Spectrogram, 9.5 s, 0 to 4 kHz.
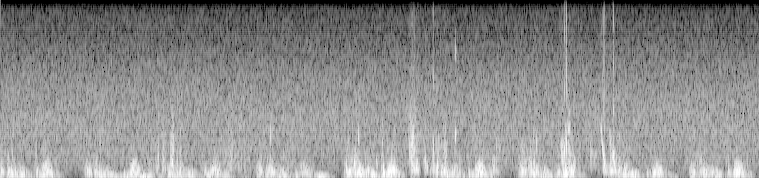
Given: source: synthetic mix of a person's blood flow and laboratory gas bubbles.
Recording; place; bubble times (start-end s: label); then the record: Doppler ultrasound of blood flow; precordium
5.08-5.61 s: bubbles
5.66-5.74 s: bubbles
6.13-6.27 s: bubbles
6.46-6.75 s: bubbles
6.99-7.21 s: bubbles
7.36-7.75 s: bubbles
7.78-7.88 s: bubbles
From the record:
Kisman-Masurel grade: 223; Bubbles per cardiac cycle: several, 3 to 8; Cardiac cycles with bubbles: 10 to 50%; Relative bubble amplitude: loud (0.450 to 0.775); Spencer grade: 2 (many but less than half of the cardiac periods contain bubble signals, singularly or in groups); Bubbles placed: anywhere in the cardiac cycle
